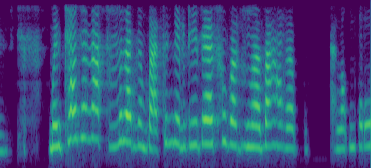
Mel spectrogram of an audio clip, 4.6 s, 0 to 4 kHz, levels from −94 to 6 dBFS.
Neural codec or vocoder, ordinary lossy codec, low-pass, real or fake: codec, 16 kHz, 1 kbps, FunCodec, trained on LibriTTS, 50 frames a second; none; 3.6 kHz; fake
